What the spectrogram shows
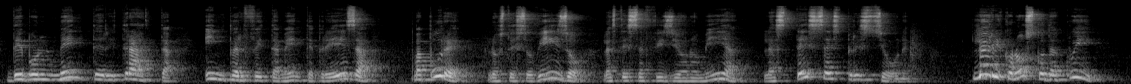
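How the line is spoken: Enthusiastic exclamation. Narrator (Italian): esclamò il signor Plug in un trasporto d'entusiasmo

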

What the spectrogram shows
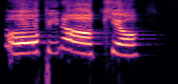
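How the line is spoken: Whining shout. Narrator (Italian): gridò la volpe con voce di piagnisteo

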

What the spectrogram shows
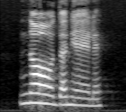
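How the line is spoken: Moaning reply. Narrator (Italian): rispose la signora Gummidge gemendo

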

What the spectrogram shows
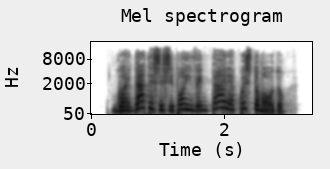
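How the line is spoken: Exclaiming again. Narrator (Italian): esclamò di nuovo Perpetua

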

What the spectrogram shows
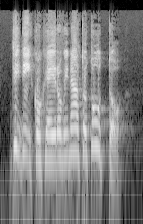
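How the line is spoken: Furious roar. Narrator (Italian): ruggite, desiderando d'aver l'amico nelle mani

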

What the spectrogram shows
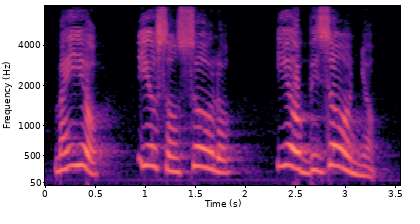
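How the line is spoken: Boy pleading. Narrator (Italian): esclamò il ragazzo con voce di preghiera

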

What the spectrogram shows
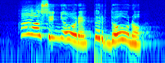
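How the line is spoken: Merchant crying out. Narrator (Italian): gridò il mercante

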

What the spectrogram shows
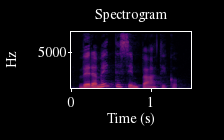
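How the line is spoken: Plain. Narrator (Italian): rispose Nicola

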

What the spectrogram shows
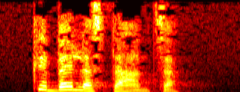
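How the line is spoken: Exclaimed. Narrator (Italian): esclamai

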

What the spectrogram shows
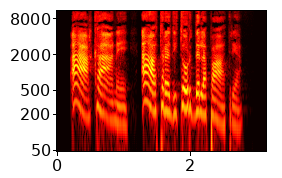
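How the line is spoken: Frenzied shouting. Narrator (Italian): gridò, con un viso da indemoniato

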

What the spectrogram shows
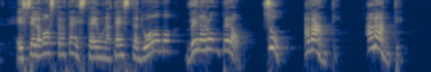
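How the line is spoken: Shouting. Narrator (Italian): gridava

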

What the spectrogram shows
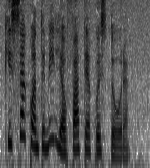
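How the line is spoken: Exclaiming. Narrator (Italian): esclamò Alice

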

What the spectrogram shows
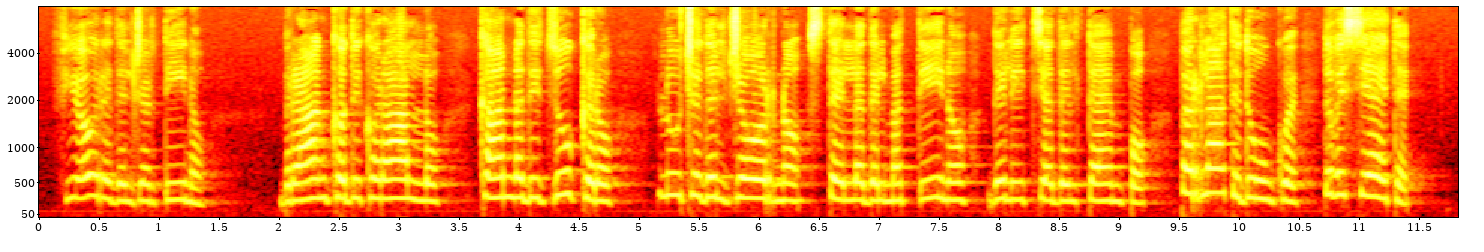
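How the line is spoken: Startling shout. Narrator (Italian): gridò con voce che fece trasalire Canem

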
